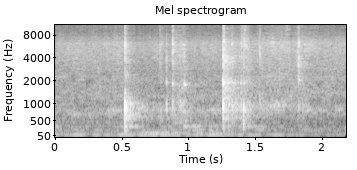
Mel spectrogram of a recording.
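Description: Green ginger, garlic and green chilli paste is stirred into half-cooked budamkaya in a pan. A spoon scrapes and clinks a few times against the pan over a faint, quiet sizzle.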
